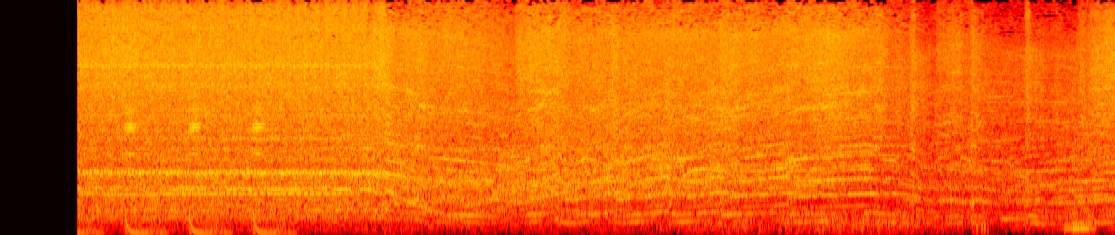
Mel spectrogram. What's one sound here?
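Racing car engines idle with a steady drone, then roar and rise in pitch as the cars speed away.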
